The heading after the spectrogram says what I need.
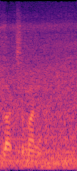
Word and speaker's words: laksamana: Uh but the actual way to pronounce it in Bahasa, which is the Malaysian language is laksamana.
